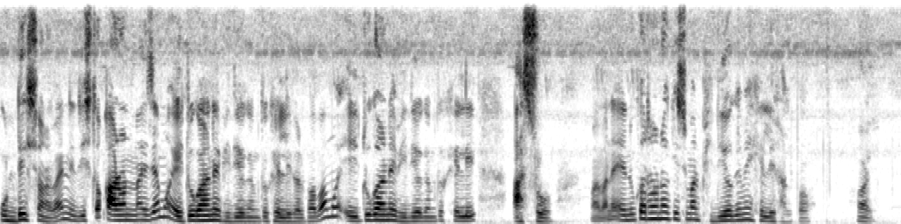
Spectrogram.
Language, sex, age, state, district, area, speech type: Assamese, male, 18-30, Assam, Morigaon, rural, spontaneous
